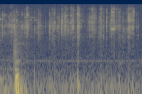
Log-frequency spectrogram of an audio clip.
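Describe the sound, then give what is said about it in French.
A set of car keys jangles as it is lifted from a nightstand, a bright metallic clinking that rattles in quick irregular bursts for a couple of seconds, with a sharper clack near the start. “Voit sur la table de nuit les clés de la voiture. Il hésite un moment.”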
